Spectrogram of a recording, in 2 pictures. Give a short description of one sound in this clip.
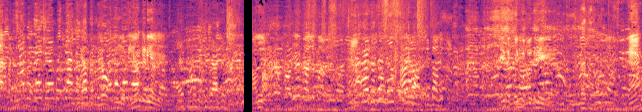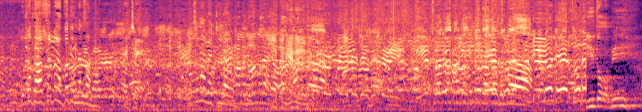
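A crowd of men chatter all around outdoors.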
